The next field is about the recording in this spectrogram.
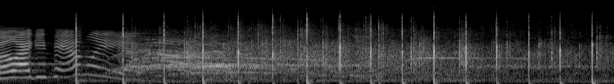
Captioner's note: applause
